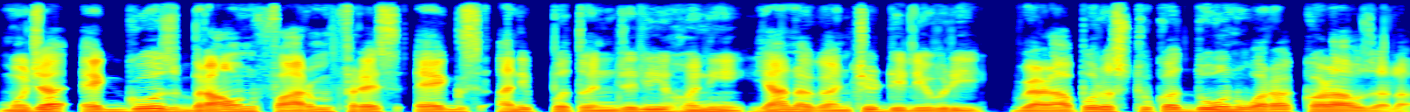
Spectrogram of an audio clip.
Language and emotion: Goan Konkani, neutral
